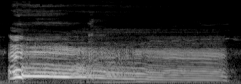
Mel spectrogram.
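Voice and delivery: loud, long drawn-out wheezing "ah"; strained groan. Retold or imitated. Man carrying woman uphill, imitated loud straining groan. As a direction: heave out a long effortful groan. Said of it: "Every ten seconds".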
